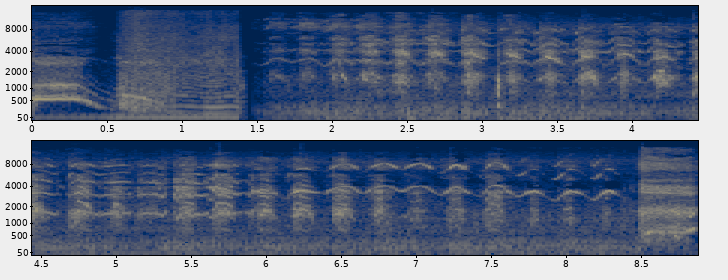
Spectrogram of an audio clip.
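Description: A short falling tone that cuts off abruptly about a second and a half in, then birds chirping in quick, repeated rising-and-falling calls.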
